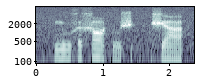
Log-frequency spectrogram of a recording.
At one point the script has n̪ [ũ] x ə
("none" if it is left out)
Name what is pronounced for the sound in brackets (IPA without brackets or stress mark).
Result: u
